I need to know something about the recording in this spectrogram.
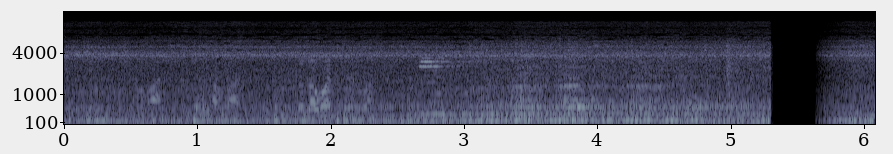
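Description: Low, indistinct voices talking over a steady low hum of engines and traffic. The sound cuts out completely for a moment near the end.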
